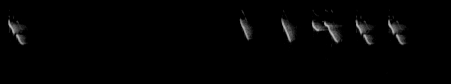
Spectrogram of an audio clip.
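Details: One sharp downslurred chirp, a long silence, then the saffron finch, described as 'fibra', gives a run of five quick high falling notes in clean recording.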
